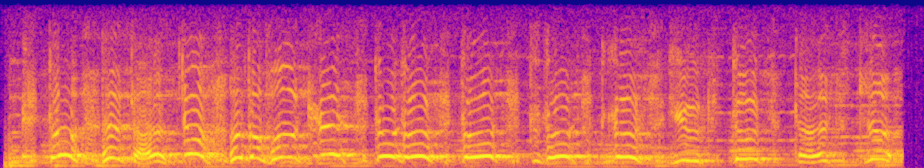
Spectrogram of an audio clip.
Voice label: confused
